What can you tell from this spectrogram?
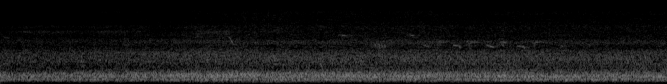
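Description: Honey bees from an opened hive buzzing in a steady hum, thousands of bees around the brood frames.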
